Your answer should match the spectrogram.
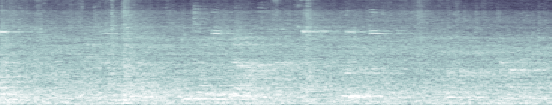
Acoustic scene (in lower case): subway station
